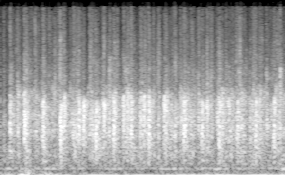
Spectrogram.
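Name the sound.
audience applause welcoming Senator Amy Klobuchar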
